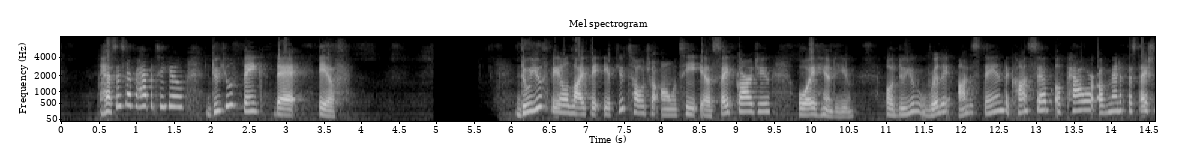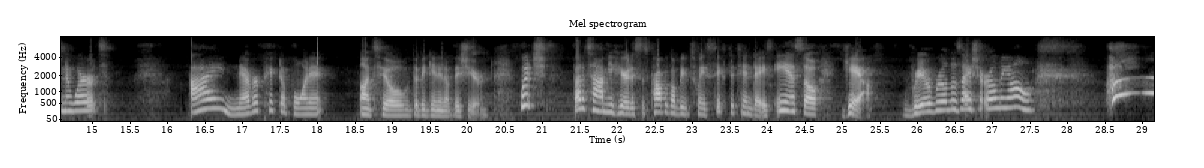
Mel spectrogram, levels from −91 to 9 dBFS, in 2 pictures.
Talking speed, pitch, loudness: 160 wpm, 205 Hz, -22 LUFS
